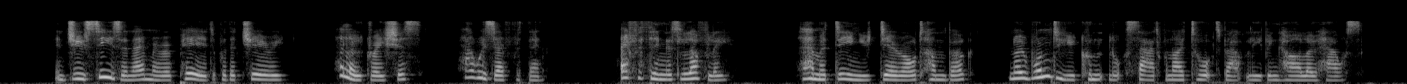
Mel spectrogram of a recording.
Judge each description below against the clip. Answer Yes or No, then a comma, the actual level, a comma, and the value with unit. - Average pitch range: Yes, average, 3.3 semitones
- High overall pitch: Yes, high, 215 Hz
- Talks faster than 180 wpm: No, average, 150 wpm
